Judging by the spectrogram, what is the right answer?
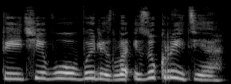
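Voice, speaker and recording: A woman reading an audiobook voices an indignant young female tavern helper who shouts and scolds in a raised, higher voice. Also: a little slow, no room sound, studio quality. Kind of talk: audiobook character voice.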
